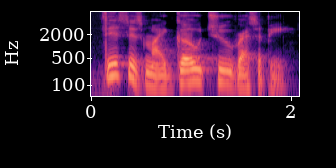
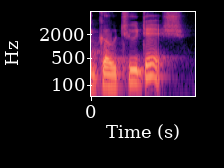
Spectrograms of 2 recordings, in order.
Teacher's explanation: this is an expression so we stress the word to and we pronounce it to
